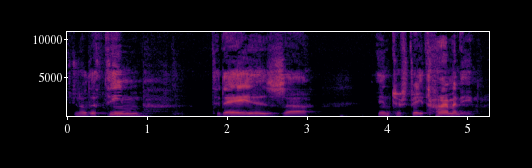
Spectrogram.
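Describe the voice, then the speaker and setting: A fairly high-pitched man with ordinary pitch variation, in audible room echo. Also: fairly slow pace. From Montreal, Quebec. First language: Italian. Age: 60s. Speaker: interfaith organization president. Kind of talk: conference speech. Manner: some hesitations.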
